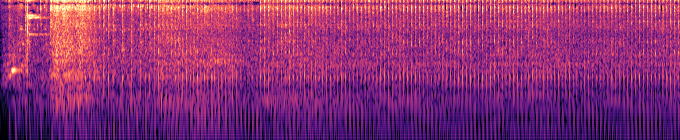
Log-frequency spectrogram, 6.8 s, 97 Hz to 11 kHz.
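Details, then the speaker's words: Italian Workman 2 Multimixer cement mixer, Honda GX160, choke on, carb idle screw being adjusted: loud uneven chattering lope that never settles; won't idle, valve clearance found too tight. "see later yeah that's a negative on the idle"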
